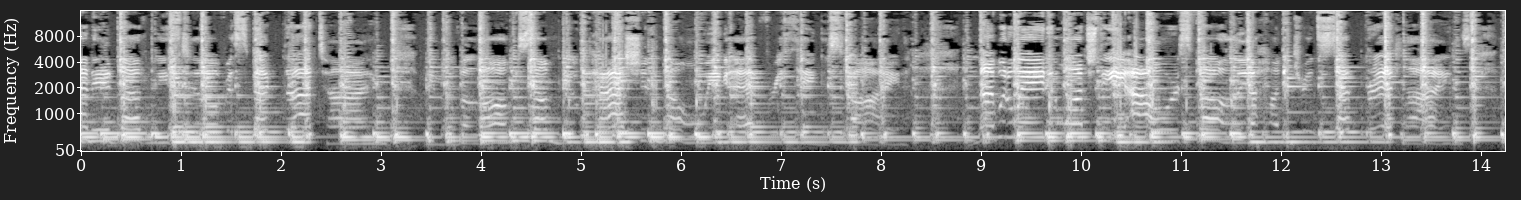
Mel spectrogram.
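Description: Ukulele strummed in a steady, busy rhythm, changing chords as it goes.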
